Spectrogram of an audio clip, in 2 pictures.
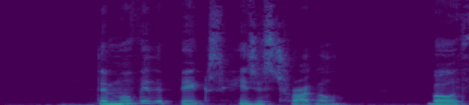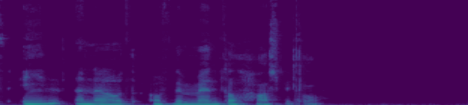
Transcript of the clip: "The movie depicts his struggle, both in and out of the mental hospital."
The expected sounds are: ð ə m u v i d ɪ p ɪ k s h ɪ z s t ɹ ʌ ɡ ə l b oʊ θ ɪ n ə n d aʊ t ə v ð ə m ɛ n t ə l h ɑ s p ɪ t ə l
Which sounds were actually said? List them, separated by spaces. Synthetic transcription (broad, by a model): ð ə m u v i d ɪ p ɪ k s h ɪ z s t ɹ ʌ ɡ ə l b oʊ θ ɪ n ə n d aʊ t ə v ð ə m ɛ n t l h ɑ s p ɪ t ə l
